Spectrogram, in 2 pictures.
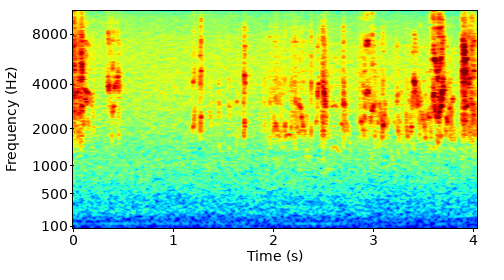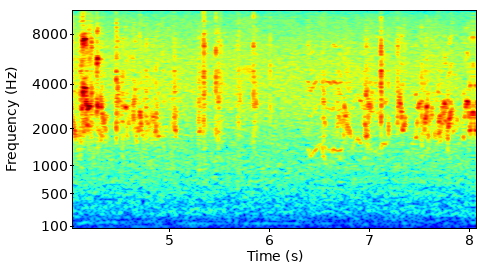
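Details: Budgerigar chattering in a steady stream of quick, high twittering notes and squeaky chirps, irregularly spaced, several per second, swelling louder near the middle.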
